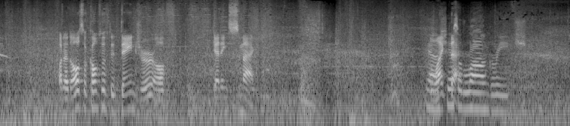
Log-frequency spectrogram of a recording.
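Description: A huge monster roars with a deep, bending growl.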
